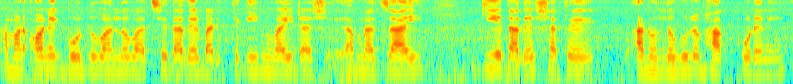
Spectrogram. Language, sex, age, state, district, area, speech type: Bengali, female, 18-30, West Bengal, Kolkata, urban, spontaneous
